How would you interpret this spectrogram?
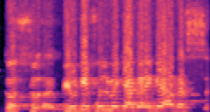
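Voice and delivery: ordinary talk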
